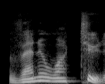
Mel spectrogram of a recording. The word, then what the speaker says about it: Vanuatu: Vanuatu, is that the way you pronounce it, Nadia? – Yeah, I even checked.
